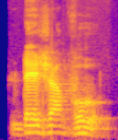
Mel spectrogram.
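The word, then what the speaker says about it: déjà vu: Sound بھی نکلتی ہے۔ پہلے یہ لفظ دیکھیں جس سے جے کی ساؤنڈ نکلتی ہے۔ ڈی ای جے اے وی یو، اس کو بولا جاتا ہے ڈیجا وو۔ یہ ایک فرانسیسی لفظ ہے جس کے معنی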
